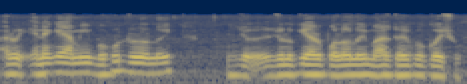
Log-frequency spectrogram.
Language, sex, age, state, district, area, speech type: Assamese, male, 60+, Assam, Tinsukia, rural, spontaneous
